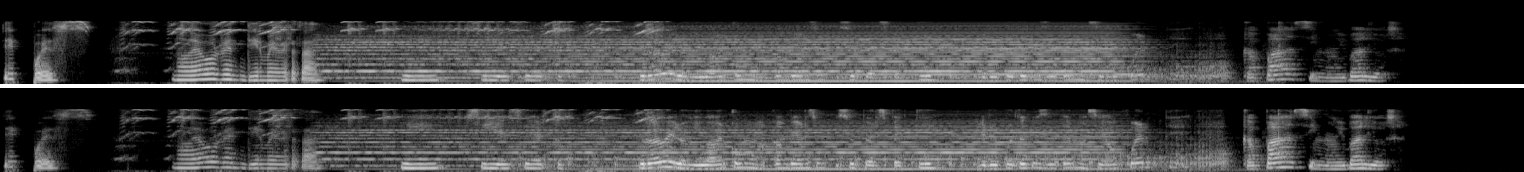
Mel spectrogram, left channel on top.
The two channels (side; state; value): both; normal; correlation 0.09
